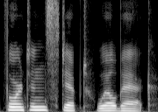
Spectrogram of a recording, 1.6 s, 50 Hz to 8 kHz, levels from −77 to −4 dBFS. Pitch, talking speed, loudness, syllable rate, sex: 185 Hz, 150 wpm, -14 LUFS, 4.0 syllables/s, female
